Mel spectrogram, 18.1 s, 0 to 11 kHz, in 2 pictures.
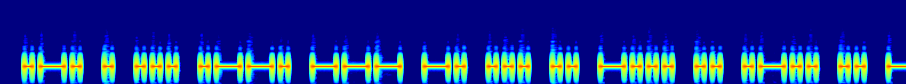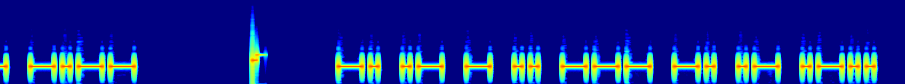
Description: Morse code, heard as a keyed tone, about 15 wpm, 700 Hz. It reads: RESPONSIBILITY NATIONAL
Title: Sentences from Top 1200 Words - New Word Drill Alt - 15wpm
